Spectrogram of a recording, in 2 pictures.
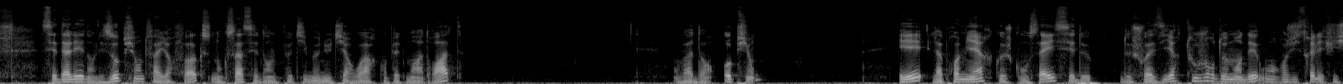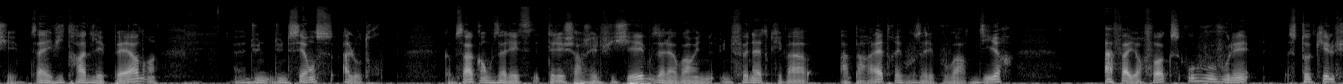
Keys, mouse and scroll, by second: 5.6 click, 7.6 click.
